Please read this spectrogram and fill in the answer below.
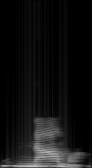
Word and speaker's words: Name: name if you see the spelling does look similar to what we have in English but the pronunciation here is going to be different in Doge we pronounce this as nama okay so your your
